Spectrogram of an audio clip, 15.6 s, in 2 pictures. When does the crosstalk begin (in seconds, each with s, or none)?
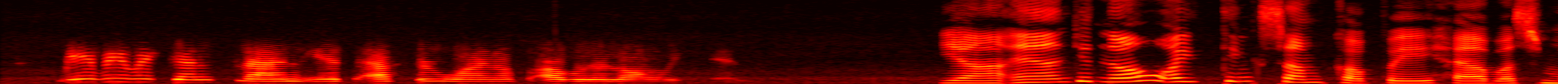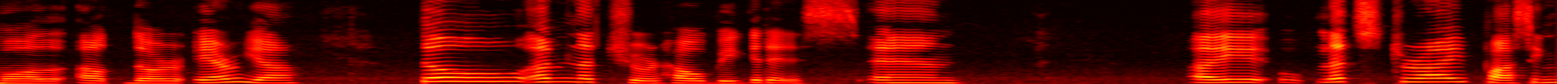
none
